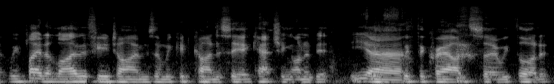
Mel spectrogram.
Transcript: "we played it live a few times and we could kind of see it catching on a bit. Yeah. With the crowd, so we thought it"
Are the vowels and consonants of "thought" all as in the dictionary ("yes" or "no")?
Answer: yes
